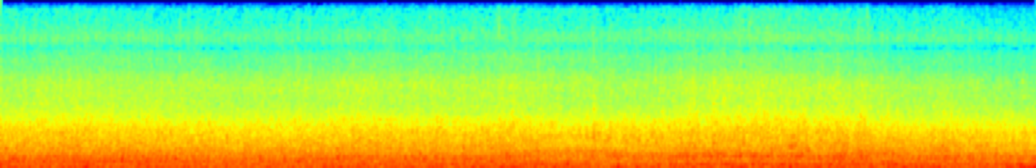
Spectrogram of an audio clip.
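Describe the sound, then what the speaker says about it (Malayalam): Fast-flowing stream water rushes loudly and steadily at a river crossing on a forest trek to Adam's Peak in Sri Lanka, a continuous close roar with no voices. "വെള്ളം നല്ല സ്പീഡിലാണ്."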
